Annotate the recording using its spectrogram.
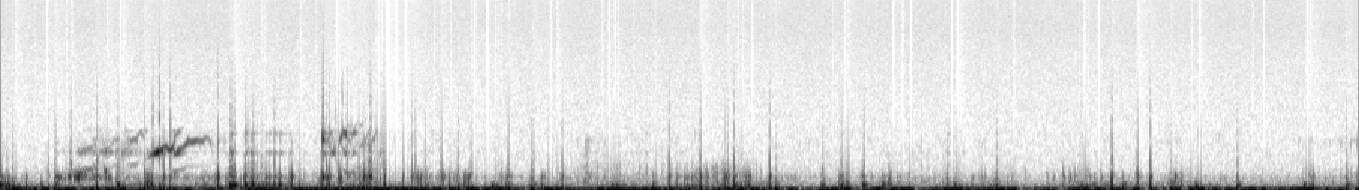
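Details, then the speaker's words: Bowel sounds (borborygmi) heard by stethoscope: low watery rumbling and gurgling with irregular throbbing over steady low noise. "Tôi nghe thấy tiếng nước 💧 ♪."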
